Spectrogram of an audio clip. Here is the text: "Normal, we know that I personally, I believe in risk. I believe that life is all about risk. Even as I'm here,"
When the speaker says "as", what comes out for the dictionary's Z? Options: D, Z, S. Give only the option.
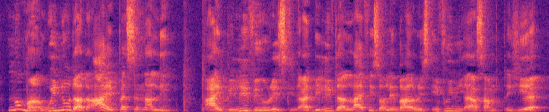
S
